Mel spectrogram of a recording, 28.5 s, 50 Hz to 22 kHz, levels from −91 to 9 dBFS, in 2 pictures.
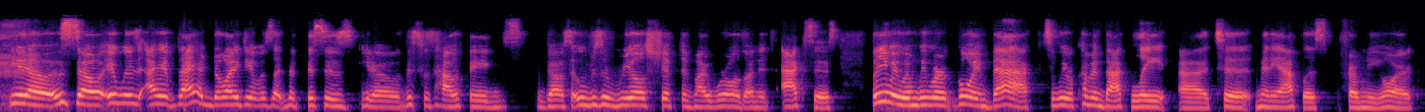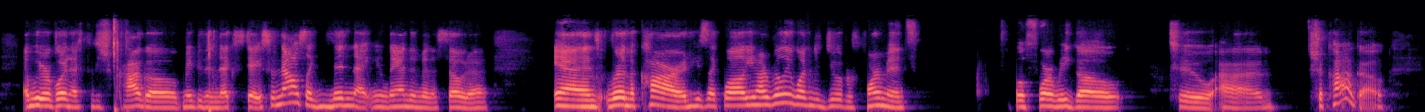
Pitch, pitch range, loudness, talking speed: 195 Hz, 175-230 Hz, -18 LUFS, 205 wpm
